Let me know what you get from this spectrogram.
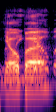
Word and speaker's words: Malik Yoba: maybe a day or two after another black trans woman was killed, Malik Yoruba, I think I'm saying his name right. – Did you say Malik Yoruba? – Is that not his name? – Malik Yoba. Yoba.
